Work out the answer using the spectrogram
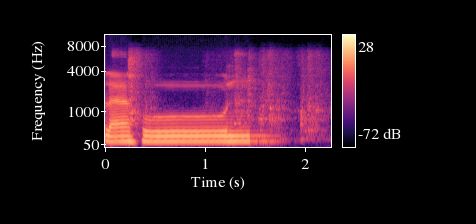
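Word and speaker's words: لهن: Coba antum perhatikan di kalimat lahun. Haknya panjang apa pendek? Pendek Ustaz. Pendek. Jadi harusnya anak tekan di yang, an. Ya. ya, yang kita tekan itu di huruf nunnya, bukan huruf Iya, H.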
